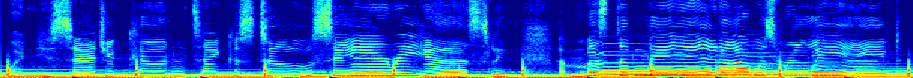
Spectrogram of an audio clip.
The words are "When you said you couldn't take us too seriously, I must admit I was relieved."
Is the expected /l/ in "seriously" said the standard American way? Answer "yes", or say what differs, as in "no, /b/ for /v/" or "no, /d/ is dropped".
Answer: yes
